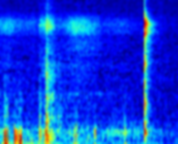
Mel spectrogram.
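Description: Near silence with a few faint clicks and one sharper click near the end, from hands handling the phone and book.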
